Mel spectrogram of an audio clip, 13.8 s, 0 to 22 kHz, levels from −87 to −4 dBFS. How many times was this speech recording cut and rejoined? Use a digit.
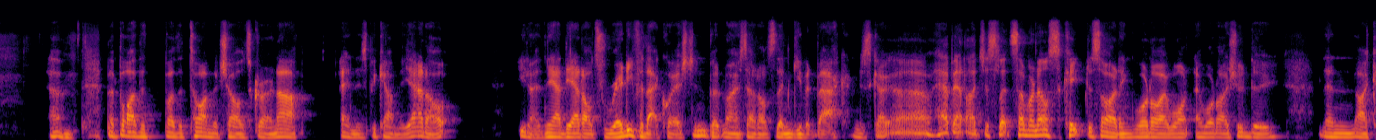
0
